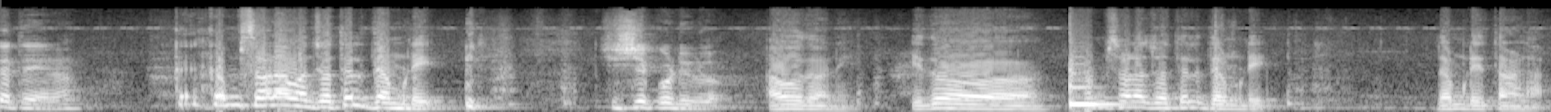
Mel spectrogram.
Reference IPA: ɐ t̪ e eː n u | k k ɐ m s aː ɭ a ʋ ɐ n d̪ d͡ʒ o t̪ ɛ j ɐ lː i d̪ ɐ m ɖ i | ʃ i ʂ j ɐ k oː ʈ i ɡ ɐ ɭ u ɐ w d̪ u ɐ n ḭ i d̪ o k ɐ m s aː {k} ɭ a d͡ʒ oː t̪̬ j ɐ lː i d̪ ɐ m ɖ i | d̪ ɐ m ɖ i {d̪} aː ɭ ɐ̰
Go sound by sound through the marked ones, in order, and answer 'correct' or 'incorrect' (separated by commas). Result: incorrect, incorrect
